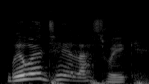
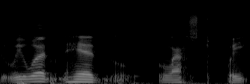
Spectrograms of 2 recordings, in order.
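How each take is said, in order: First: It is said in a bold, confident manner. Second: It is said in a plain, hesitant manner.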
